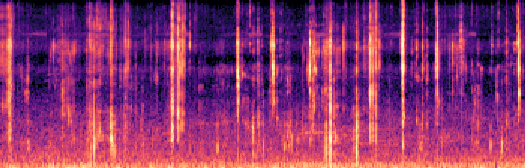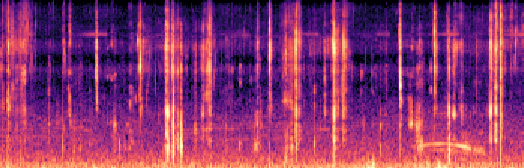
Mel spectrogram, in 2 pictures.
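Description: Close-miked biting and chewing of grilled honey duck meat pulled off the bone by hand, heard as many short, sharp mouth clicks and crunches throughout.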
